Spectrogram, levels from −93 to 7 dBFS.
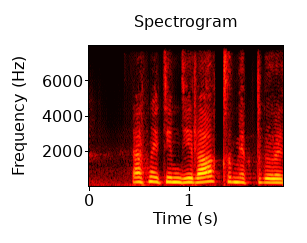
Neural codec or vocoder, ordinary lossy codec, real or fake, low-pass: codec, 16 kHz, 0.5 kbps, X-Codec, HuBERT features, trained on general audio; none; fake; none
